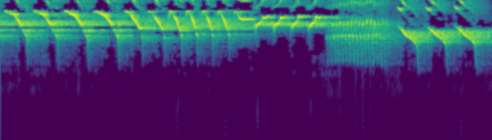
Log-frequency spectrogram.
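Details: Spanish Timbrado canary aged seven months, trained with electronic timbrado voices, gives a quick series of downward-sweeping notes, then a dense buzzy roll, ending with a few slower falling notes.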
